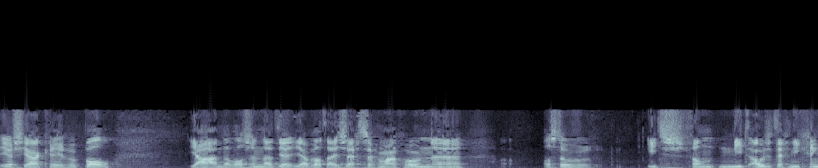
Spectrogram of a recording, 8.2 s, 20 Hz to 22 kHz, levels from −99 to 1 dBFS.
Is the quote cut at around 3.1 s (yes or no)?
yes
